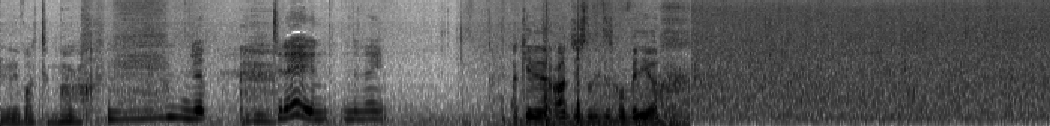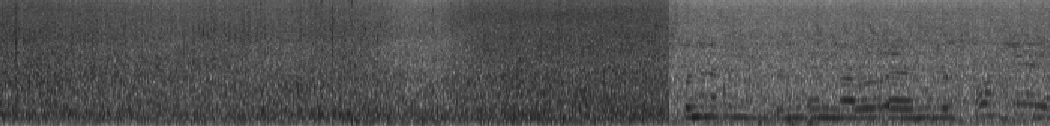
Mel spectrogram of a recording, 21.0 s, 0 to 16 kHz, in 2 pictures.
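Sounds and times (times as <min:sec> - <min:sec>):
creek flowing over stones: 0:05.3 - 0:21.0.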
